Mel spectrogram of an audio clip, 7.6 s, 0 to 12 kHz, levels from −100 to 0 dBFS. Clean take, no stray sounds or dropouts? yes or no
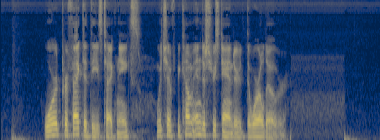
yes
